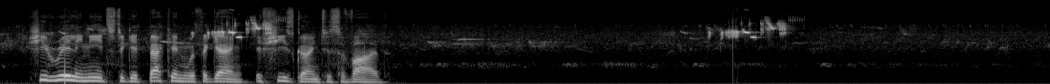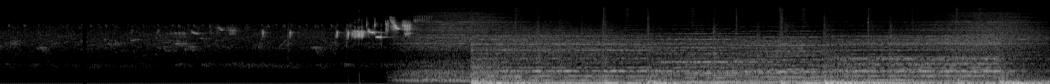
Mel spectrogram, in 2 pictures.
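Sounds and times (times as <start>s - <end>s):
small birds chirping: 0.0s - 14.8s.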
